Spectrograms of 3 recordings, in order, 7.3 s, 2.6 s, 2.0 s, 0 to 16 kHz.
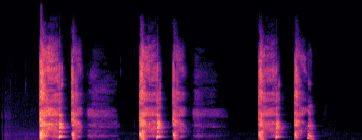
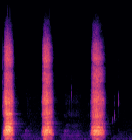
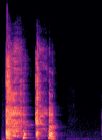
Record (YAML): three_cough_length: 7.3 s
three_cough_amplitude: 31511
three_cough_signal_mean_std_ratio: 0.33
exhalation_length: 2.6 s
exhalation_amplitude: 27681
exhalation_signal_mean_std_ratio: 0.36
cough_length: 2.0 s
cough_amplitude: 31421
cough_signal_mean_std_ratio: 0.42
survey_phase: beta (2021-08-13 to 2022-03-07)
age: 18-44
gender: Female
wearing_mask: 'No'
symptom_none: true
smoker_status: Never smoked
respiratory_condition_asthma: false
respiratory_condition_other: false
recruitment_source: REACT
submission_delay: 2 days
covid_test_result: Negative
covid_test_method: RT-qPCR
influenza_a_test_result: Negative
influenza_b_test_result: Negative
